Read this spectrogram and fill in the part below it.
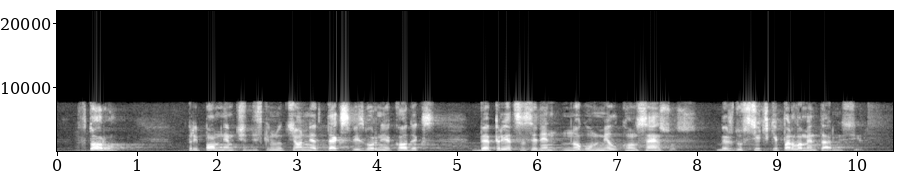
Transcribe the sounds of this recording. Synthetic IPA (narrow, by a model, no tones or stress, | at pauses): ft̪ɔɾo | pɾipɔmnʲɛmt͡ʃɛd̪iskɾɛminɐt̪siɔnːijət̪ːɛkst̪fizboɾnijəkɔd̪ɛks | bɛpɾiɛt̪sɐsɛd̪inmnɔɡʊmilˠkonsɛnsṵs | mɛʒd̪ufsit͡ʃkipɐɾlˠɐmɛnt̪aɾnisḭlʲi̥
